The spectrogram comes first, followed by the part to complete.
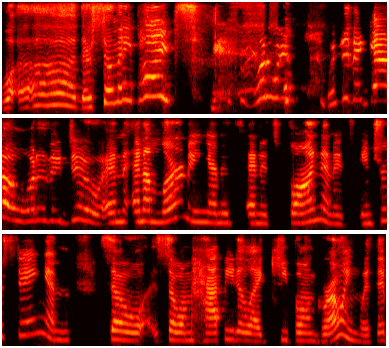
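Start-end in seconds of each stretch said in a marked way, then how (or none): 0.0-4.8 high, fast, laughing, flustered panic blurted out. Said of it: "I'm like".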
